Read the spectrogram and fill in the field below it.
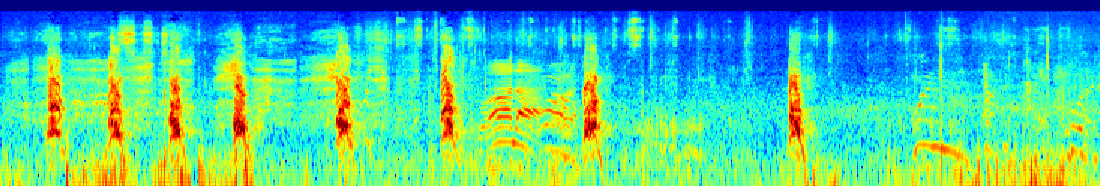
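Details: Boxer training for breed character tests at a dog sports centre in St Georges d'Orques, France: a run of loud, abrupt barks spaced about a second apart, then a few more after a pause, with a handler talking and praising in between.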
